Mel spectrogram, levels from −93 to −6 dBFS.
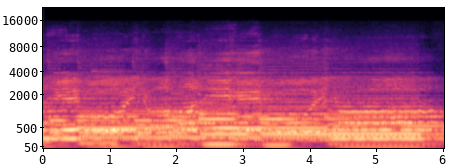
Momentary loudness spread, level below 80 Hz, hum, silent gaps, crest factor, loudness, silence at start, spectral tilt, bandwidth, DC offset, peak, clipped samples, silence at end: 3 LU; -36 dBFS; none; none; 14 dB; -15 LUFS; 0 s; -6.5 dB/octave; 12 kHz; under 0.1%; 0 dBFS; under 0.1%; 0 s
